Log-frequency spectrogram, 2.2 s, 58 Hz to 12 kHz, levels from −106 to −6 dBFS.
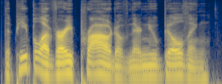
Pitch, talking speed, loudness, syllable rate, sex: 100 Hz, 245 wpm, -18 LUFS, 6.2 syllables/s, male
